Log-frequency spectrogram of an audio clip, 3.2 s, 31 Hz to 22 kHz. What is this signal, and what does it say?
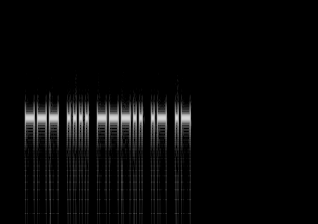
Morse code, heard as a keyed tone, about 40 wpm, 700 Hz. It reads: OH8AA
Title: DXCC-100 Call Signs - 5 Characters - 40wpm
